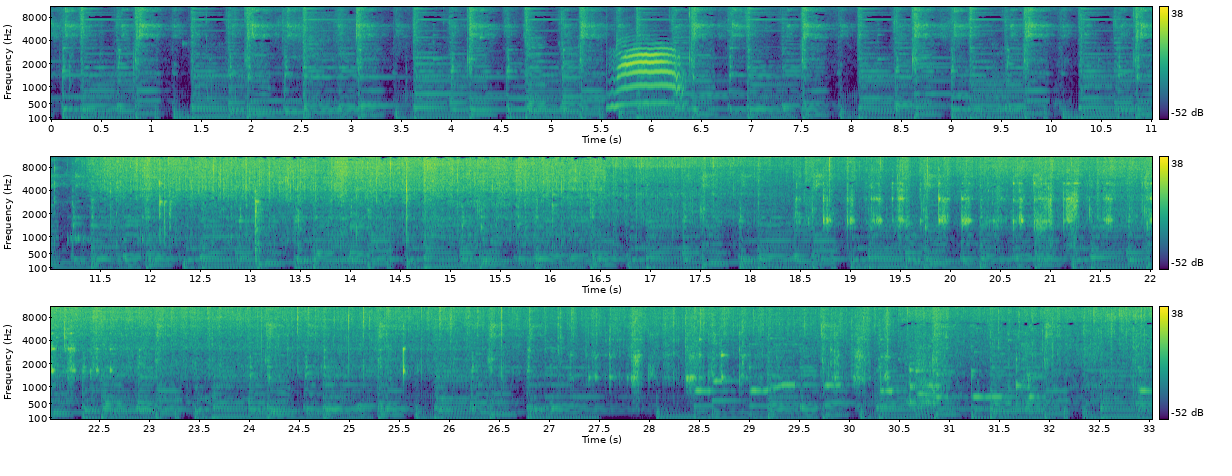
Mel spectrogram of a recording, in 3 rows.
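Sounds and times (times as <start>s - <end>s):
meat sizzling in oil: 11.2s - 33.0s
spatula scraping pot: 11.2s - 33.0s.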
